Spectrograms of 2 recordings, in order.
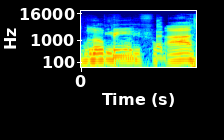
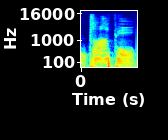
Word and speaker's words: Bloopy: So it was Bloopy? See, everybody pronounced it right there, but stupid CBT8 says Bloppy.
